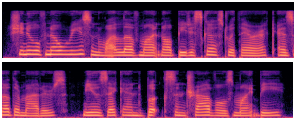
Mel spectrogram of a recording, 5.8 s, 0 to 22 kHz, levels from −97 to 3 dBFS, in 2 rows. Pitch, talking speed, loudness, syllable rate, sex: 205 Hz, 215 wpm, -18 LUFS, 5.7 syllables/s, female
